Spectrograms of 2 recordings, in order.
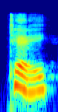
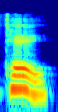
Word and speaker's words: tea: is due t or as it was then always pronounced tae and gentle anna whom three realms obey does sometimes counsel take and sometimes tay pope was first brought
